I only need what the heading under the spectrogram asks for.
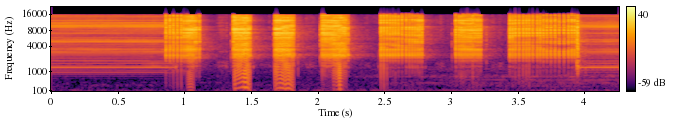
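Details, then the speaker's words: Seiko DP 690T flip clock alarm: harsh high coil buzzing in short bursts as two vibrating bars touch when alarm triggers; separating them stops sound; normal alarm buzzer. "Left will clip up allowing these two bars to connect and that's what's causing the sound and just separating them stops them so the vibration is actually always there it's only when they're brought together that you can hear it"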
